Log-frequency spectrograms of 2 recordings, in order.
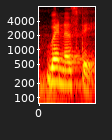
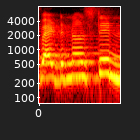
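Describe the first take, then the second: First: The first 'd' sound is left silent. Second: The first 'd' sound is pronounced. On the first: The speaker calls it right. "हमें कहना है वेडनेसडे" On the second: The speaker calls it wrong. "यहाँ पर हमें वेडनेसडे नहीं बोलना है"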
